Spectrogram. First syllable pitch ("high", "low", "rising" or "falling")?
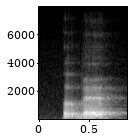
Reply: high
